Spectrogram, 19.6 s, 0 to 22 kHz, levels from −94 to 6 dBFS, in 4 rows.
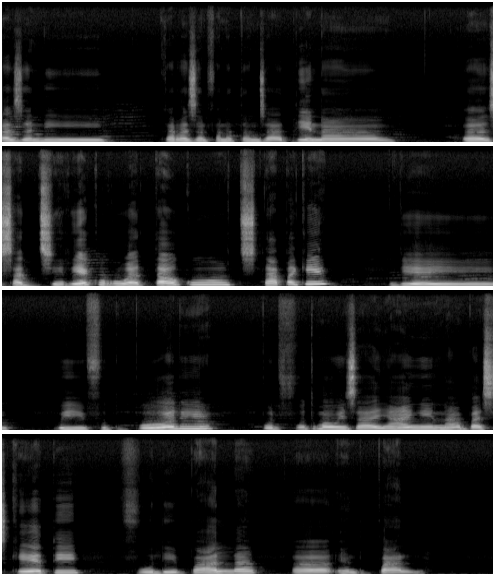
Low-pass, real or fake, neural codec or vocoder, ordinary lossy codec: none; real; none; none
